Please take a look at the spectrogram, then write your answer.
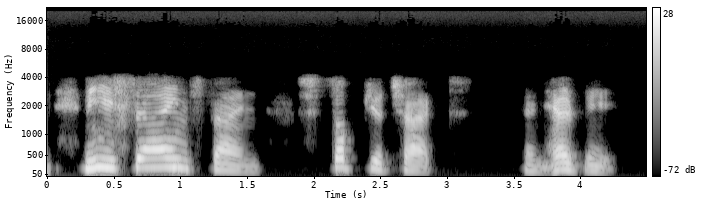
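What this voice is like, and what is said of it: Strong Central European accent. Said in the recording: “in a strong Central European accent”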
